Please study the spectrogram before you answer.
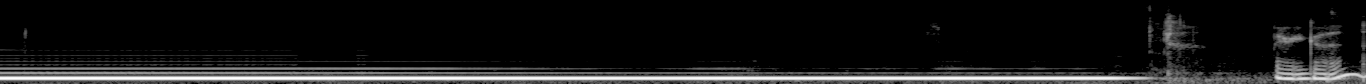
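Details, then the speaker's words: Role-played ASMR ear exam, simulated: a low, pure, steady hum of a struck tuning fork rings for about eleven seconds and fades, in a hearing test before clearing earwax buildup; the listener, eyes closed, reports when the sound stops. "So, I am going to get a tuning fork and I need you to close your eyes and I want you to tell me when you hear the tuning fork sound."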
